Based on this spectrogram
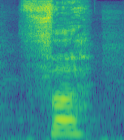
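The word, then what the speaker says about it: Phở: Fu is pronounced like fur with a soft R.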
